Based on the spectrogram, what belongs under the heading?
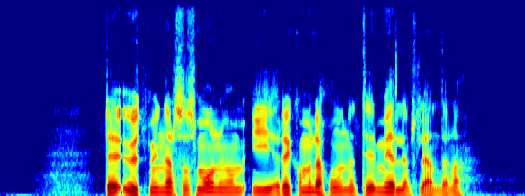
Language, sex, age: Swedish, male, 32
